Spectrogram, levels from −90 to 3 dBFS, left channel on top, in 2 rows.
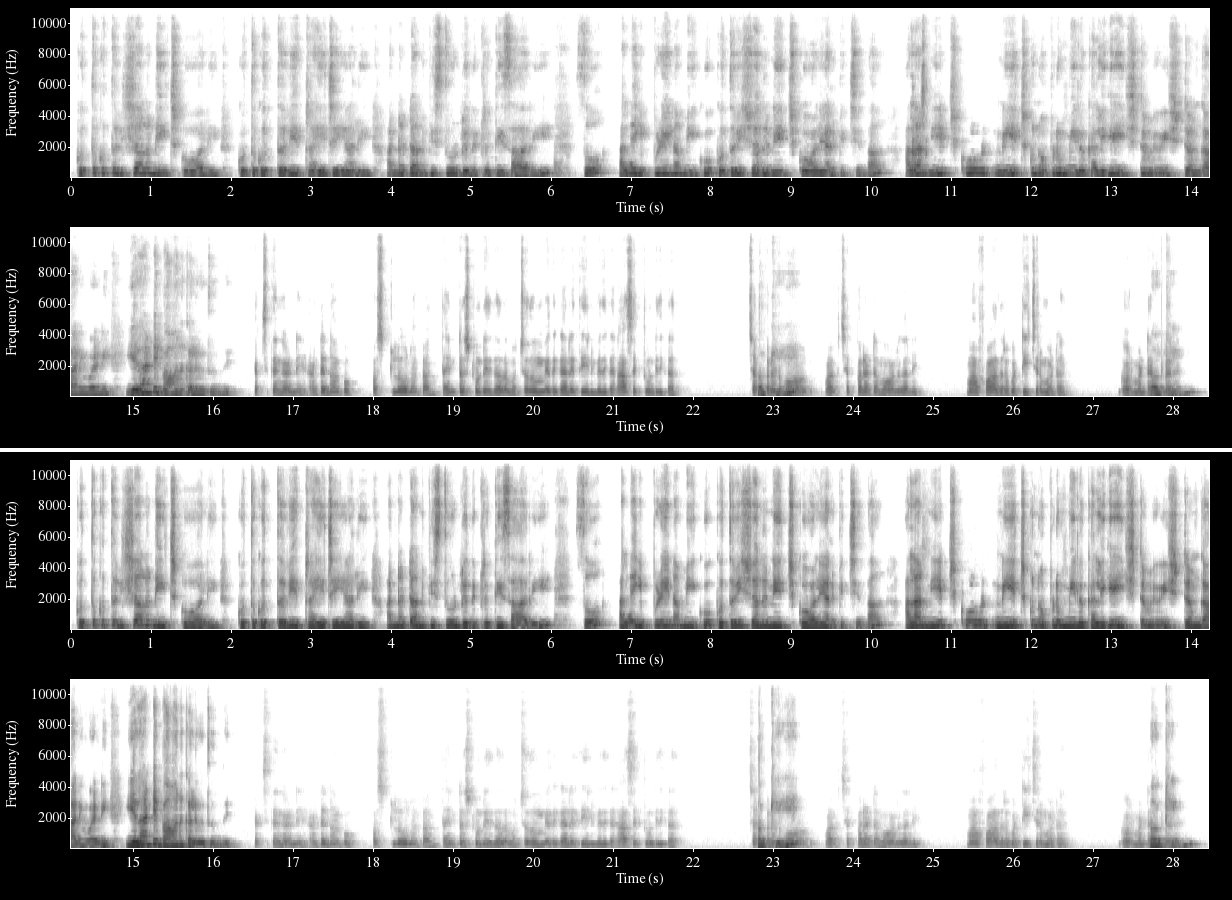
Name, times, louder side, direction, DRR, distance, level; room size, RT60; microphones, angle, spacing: voice 1, 0.1-10.1 10.4-16.2 22.8-23.3 27.7-28.3, right 4 dB, 70° right, 0.8 m, -27 dB
voice 2, 16.8-17.7 18.0-21.8 22.7-24.8 25.4-26.7 27.4-28.1, left 4 dB, 45° left, 0.4 m, -42 dB
4.5 x 3.6 x 3.2 m
head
